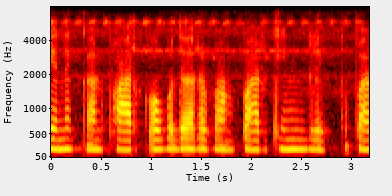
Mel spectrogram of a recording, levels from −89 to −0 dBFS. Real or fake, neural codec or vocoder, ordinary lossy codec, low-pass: real; none; Opus, 32 kbps; 7.2 kHz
